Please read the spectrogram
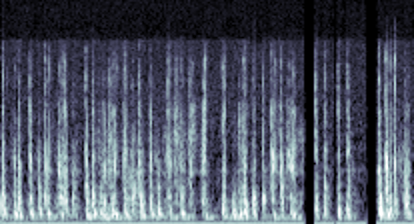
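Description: Very faint computer keyboard typing: a quick, uneven run of soft key clicks.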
